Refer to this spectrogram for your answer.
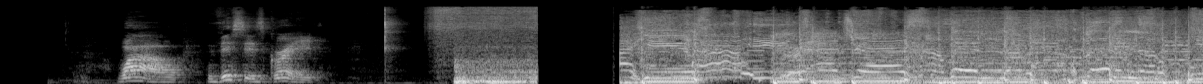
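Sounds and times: aerosol spray hiss: 0:04.2 - 0:05.4.

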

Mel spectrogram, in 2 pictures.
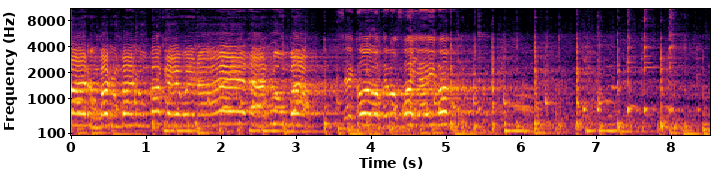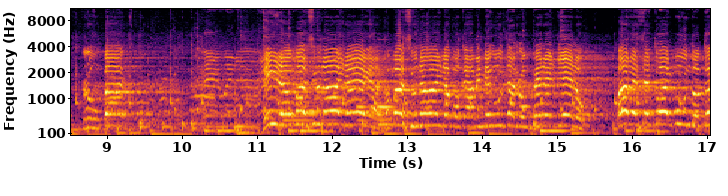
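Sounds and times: salsa band playing: 0:00.0 - 0:17.0
wood-block percussion strikes: 0:00.0 - 0:17.0
bass line: 0:11.8 - 0:14.4.

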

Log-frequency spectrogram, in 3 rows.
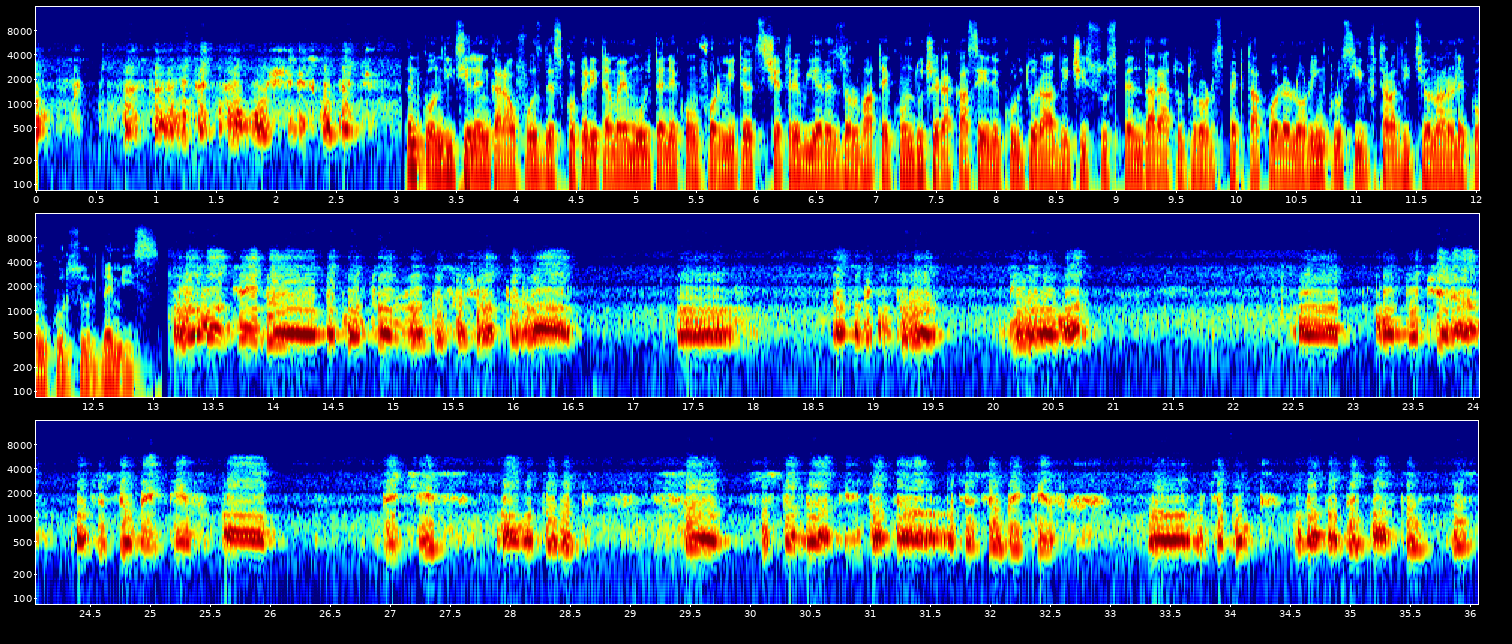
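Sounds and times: man speaking over telephone: 0:00.0 - 0:16.6, 0:17.4 - 0:20.9, 0:22.4 - 0:36.0.

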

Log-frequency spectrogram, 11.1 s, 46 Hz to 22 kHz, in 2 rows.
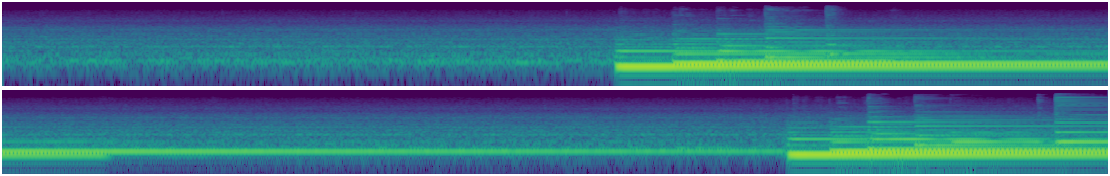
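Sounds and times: electric guitar note ringing: 0:03.1 - 0:11.0.

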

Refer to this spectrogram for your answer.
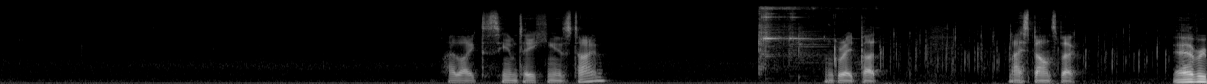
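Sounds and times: putt hitting metal basket chains: 0:07.6 - 0:08.8.

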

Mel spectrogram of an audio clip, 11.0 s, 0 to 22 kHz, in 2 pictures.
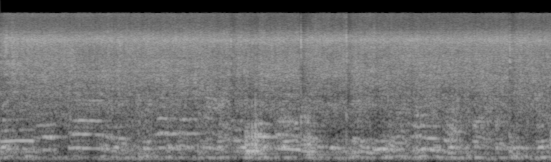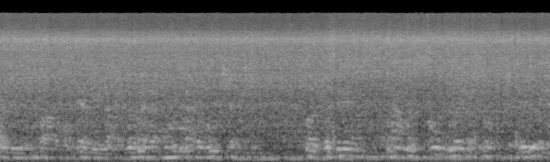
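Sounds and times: vegetables sizzling in hot oil: 0:00.0 - 0:11.0.

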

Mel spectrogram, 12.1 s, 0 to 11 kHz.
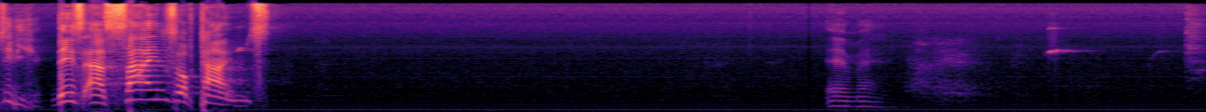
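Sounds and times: high whistle: 0:10.4 - 0:11.8.

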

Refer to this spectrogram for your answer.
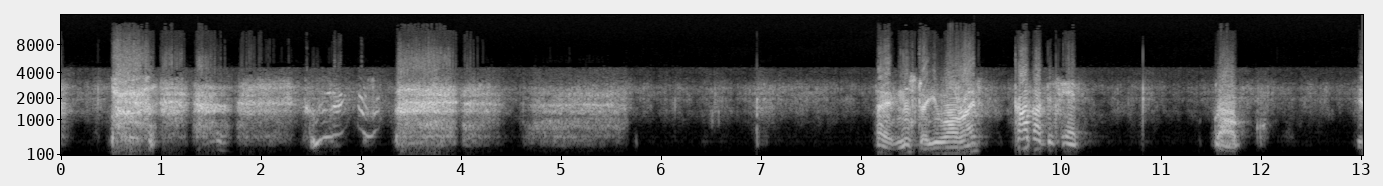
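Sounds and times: man coughing and wheezing: 0:00.5 - 0:01.8.

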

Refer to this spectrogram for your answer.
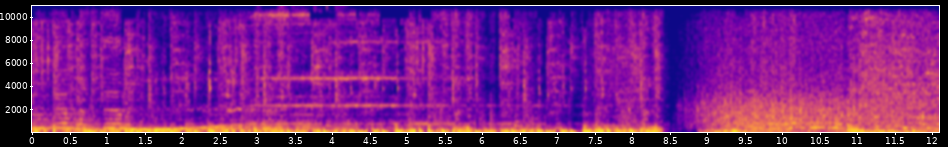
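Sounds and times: music playing: 0:00.0 - 0:12.0
audience applauding: 0:08.5 - 0:12.0.

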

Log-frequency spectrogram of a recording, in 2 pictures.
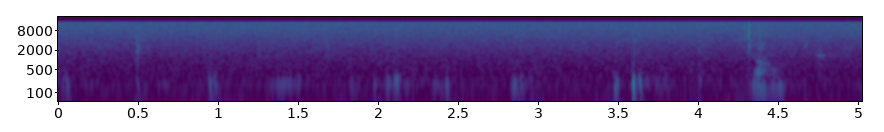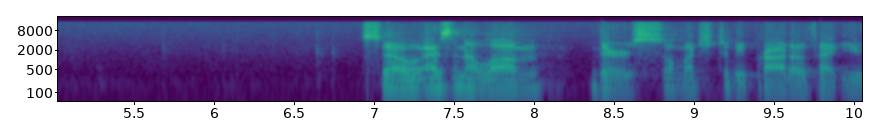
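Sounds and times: microphone handling thumps: 0:00.9 - 0:04.1.

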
